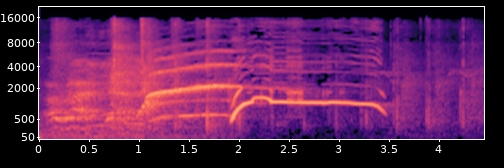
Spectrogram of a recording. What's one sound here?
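A young person cheers loudly.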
